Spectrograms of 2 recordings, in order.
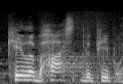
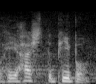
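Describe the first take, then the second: First: "hushed" said as "hassed", with ah and s; Hebrew pronunciation. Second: Said in the usual way. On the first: Shown as a demonstration. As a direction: swap "hushed" to Hebrew-style "hahssed". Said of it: "the Hebrew is has". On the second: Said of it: "We have the English word hush".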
